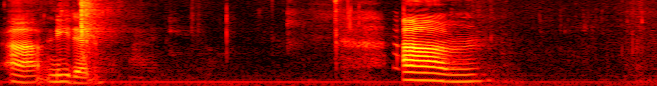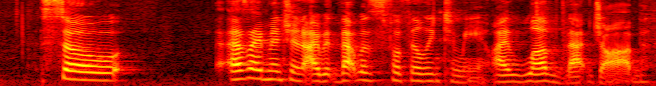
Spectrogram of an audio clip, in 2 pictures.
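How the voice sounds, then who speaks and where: A woman's voice: mid-range voice, a little hiss or hum. Fifty-something woman giving a conference talk, chatty, lots of ums and restarts. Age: 50s. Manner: conversational, many fillers and restarts. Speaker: conference speaker. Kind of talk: personal story talk to an audience.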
